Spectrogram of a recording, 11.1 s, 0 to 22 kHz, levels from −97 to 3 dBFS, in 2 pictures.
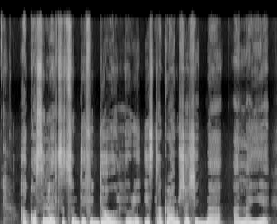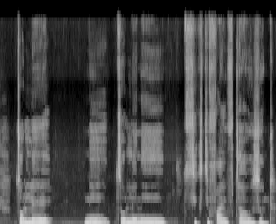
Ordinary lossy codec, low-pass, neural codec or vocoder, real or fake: none; none; vocoder, 48 kHz, 128 mel bands, Vocos; fake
